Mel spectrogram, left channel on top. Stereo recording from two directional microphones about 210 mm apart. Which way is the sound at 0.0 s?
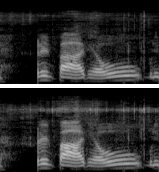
10° left (ahead or behind).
